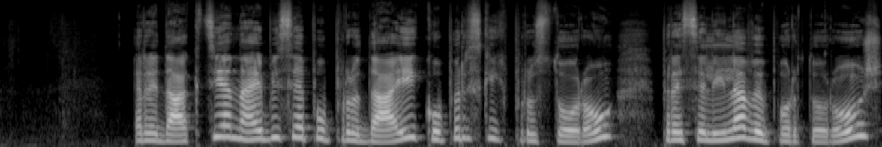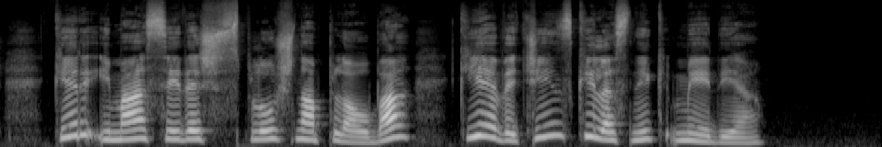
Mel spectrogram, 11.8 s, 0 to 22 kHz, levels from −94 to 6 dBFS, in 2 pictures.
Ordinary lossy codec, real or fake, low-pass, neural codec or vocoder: none; real; none; none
